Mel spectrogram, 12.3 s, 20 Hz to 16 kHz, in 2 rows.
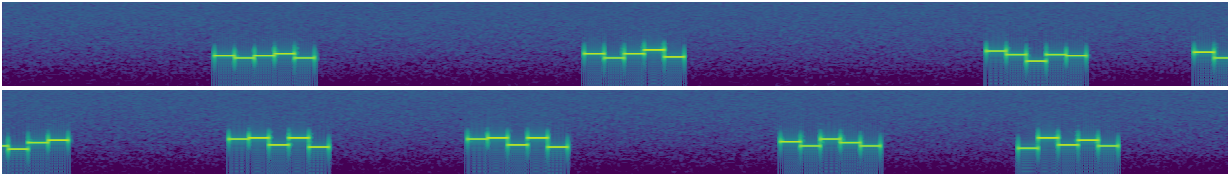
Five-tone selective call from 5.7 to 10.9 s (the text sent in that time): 94179 00553 00553 84074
